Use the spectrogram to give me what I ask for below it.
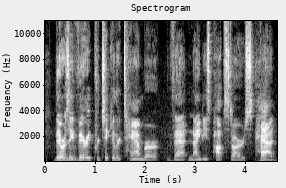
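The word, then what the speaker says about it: timbre: t i m b re e um but pronounced tamber um it's a musical term that basically uh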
